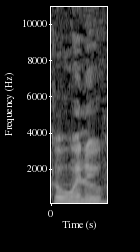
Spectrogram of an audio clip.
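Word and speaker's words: Onwenu: He he he got a good coach, you know, he got a good player and uh Mike Mike Wenu is how you say his name.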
